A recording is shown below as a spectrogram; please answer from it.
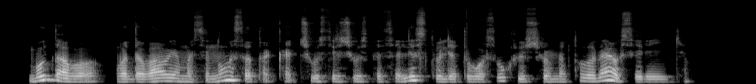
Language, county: Lithuanian, Kaunas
